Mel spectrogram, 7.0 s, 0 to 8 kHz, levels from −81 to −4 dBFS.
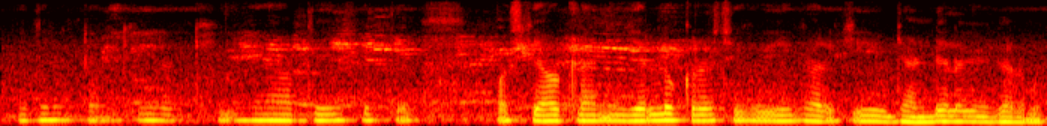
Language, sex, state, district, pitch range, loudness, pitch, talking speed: Hindi, male, Uttar Pradesh, Muzaffarnagar, 125-150 Hz, -28 LUFS, 140 Hz, 110 wpm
